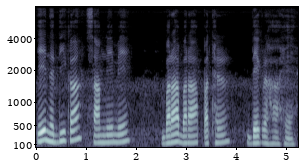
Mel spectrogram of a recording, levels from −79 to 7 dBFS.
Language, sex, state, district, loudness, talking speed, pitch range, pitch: Hindi, male, Arunachal Pradesh, Lower Dibang Valley, -18 LUFS, 125 wpm, 140-175 Hz, 150 Hz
